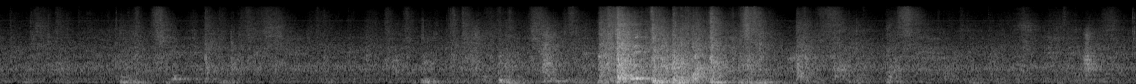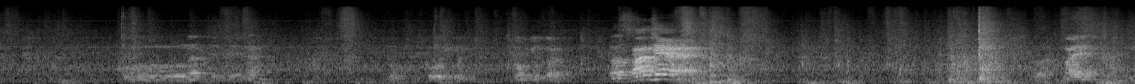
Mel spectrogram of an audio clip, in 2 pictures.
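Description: Bare feet shuffle and slap on a padded floor.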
